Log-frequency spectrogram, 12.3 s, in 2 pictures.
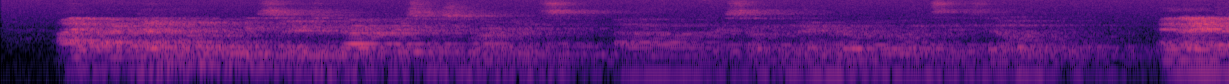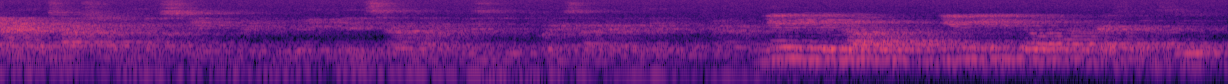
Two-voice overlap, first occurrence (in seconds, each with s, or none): none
